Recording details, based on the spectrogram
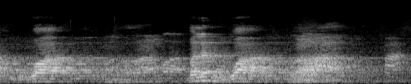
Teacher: ওয়া উচ্চারণ করার সময় দুই ঠোঁট গোল হয়।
